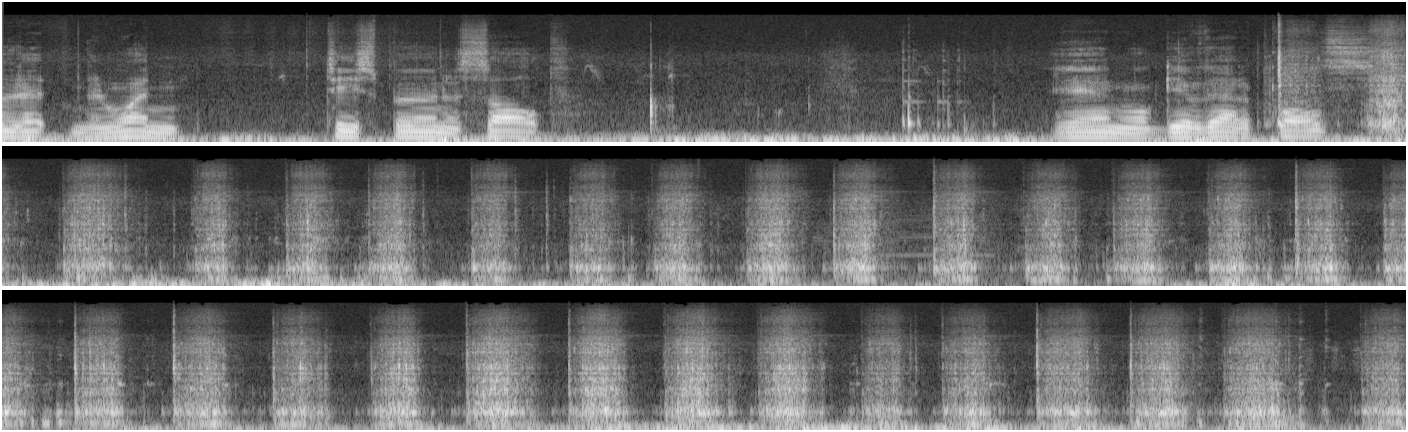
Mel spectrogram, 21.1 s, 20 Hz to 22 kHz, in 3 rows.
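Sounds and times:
blender chopping vegetables: 0:06.4 - 0:21.0.

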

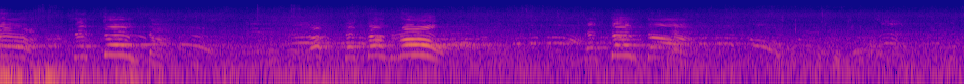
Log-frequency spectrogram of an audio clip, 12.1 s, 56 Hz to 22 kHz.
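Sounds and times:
distant voices shouting: 0:00.0 - 0:12.0
outdoor background noise: 0:00.0 - 0:12.0.

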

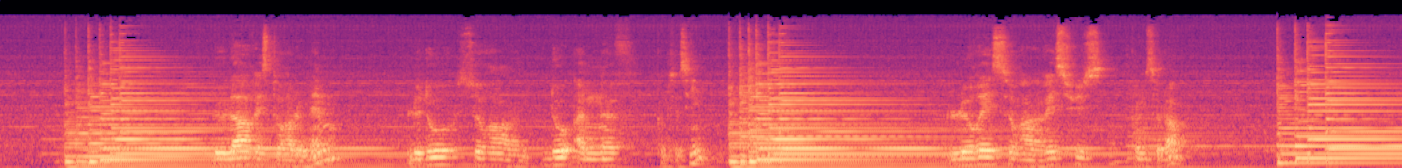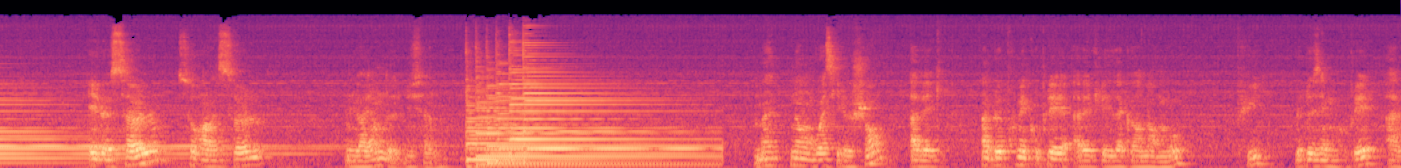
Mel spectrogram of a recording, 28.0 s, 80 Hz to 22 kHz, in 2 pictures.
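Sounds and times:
acoustic guitar chord strum: 0:00.4 - 0:21.3.

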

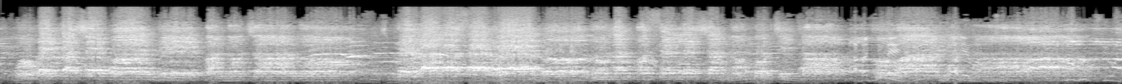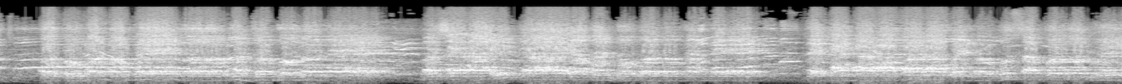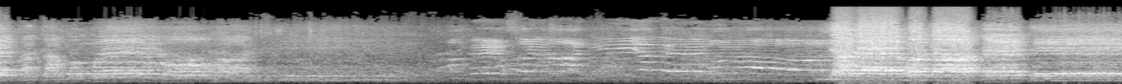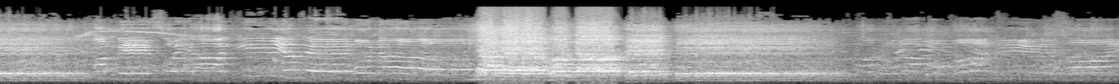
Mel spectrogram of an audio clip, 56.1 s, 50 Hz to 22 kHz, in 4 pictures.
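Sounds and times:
church choir singing: 0:00.0 - 0:33.3, 0:38.2 - 0:44.1, 0:47.1 - 0:52.9.

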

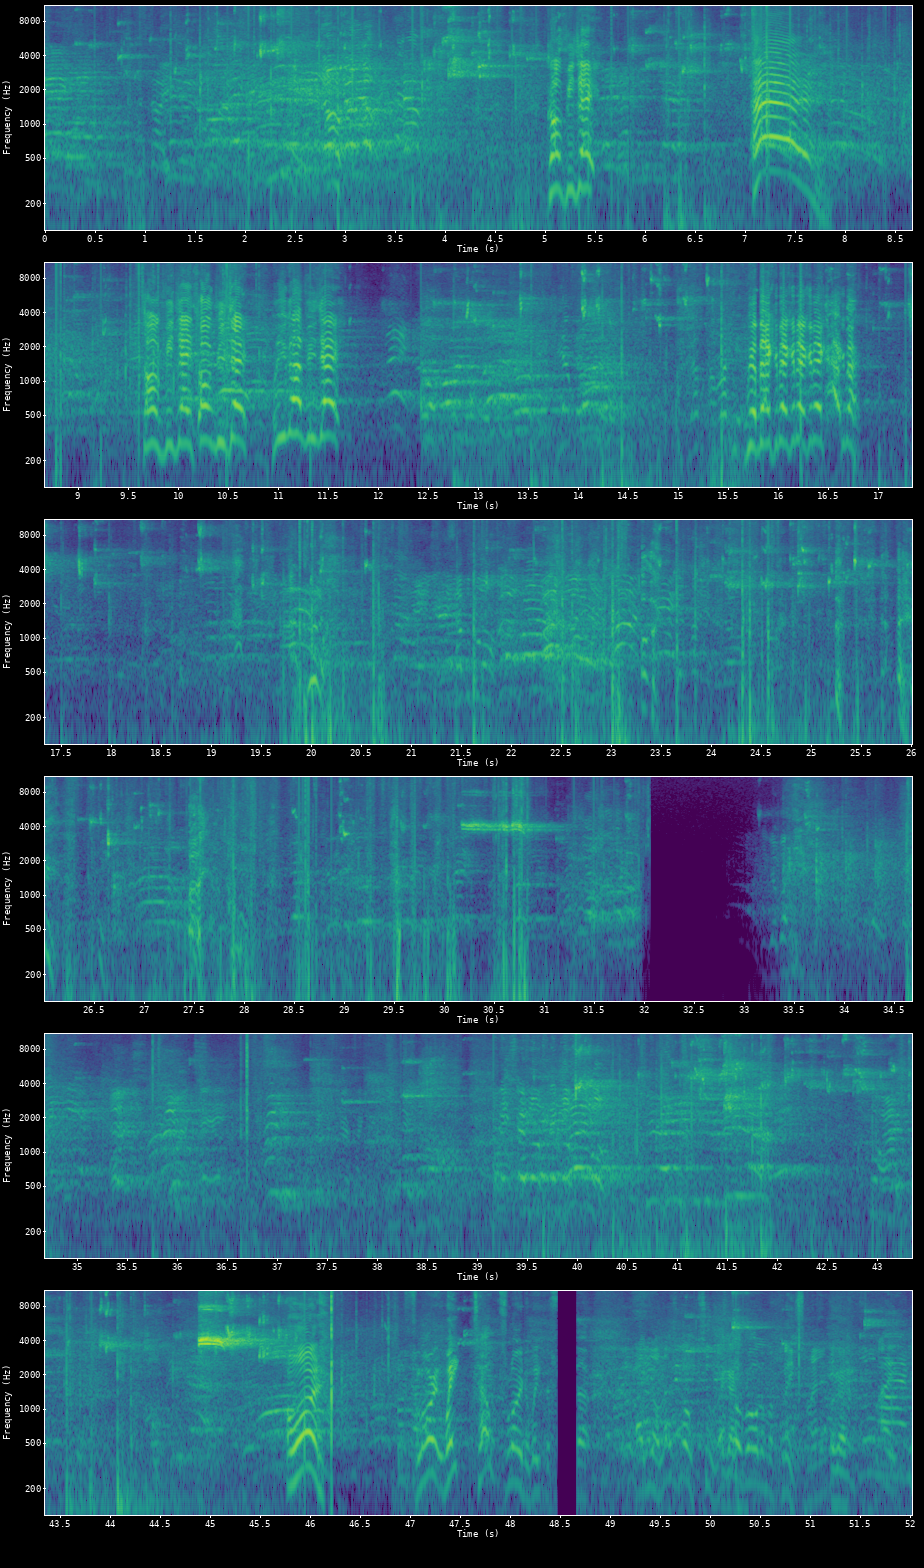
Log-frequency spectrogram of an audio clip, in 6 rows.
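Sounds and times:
voices echoing in hall: 0:00.0 - 0:32.0, 0:33.0 - 0:52.0.

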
